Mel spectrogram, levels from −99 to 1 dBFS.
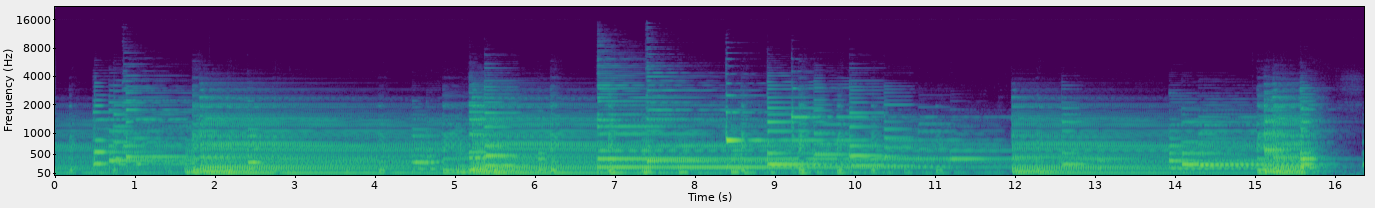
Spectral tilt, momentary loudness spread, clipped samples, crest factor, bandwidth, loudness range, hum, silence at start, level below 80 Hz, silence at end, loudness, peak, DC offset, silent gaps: -9.5 dB/octave; 10 LU; under 0.1%; 18 dB; 6.6 kHz; 5 LU; none; 0 s; -34 dBFS; 0 s; -26 LUFS; -8 dBFS; under 0.1%; none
